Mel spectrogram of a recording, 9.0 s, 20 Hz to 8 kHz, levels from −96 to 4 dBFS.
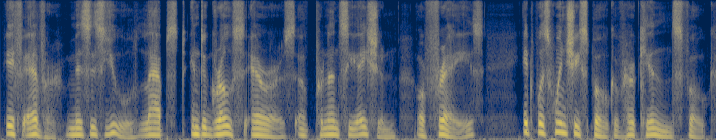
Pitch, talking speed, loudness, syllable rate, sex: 125 Hz, 135 wpm, -19 LUFS, 3.8 syllables/s, male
